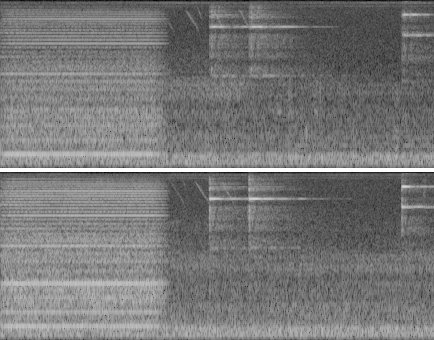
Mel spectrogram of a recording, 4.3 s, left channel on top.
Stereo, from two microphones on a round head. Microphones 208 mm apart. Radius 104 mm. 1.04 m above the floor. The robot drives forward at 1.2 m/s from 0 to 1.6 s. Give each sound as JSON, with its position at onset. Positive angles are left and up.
{"t": 2.1, "sound": "tapping", "side_deg": -80, "distance_m": 4.5}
